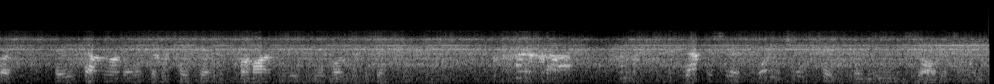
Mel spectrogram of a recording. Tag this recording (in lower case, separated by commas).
speech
